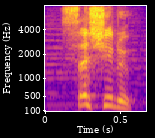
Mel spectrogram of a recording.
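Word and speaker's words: セシル: And Rosa comes out and says, Seshiru, which is how Cecil's name is pronounced.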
